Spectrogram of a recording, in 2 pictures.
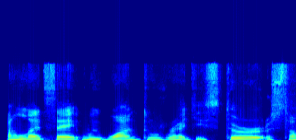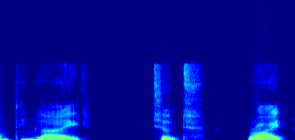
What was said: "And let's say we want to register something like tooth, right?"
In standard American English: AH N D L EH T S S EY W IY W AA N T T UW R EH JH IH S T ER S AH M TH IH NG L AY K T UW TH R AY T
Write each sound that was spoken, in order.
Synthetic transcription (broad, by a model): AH N L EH T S S EY W IY W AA N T T UW R EH JH IH S T ER S AH M TH IH NG L AY K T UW T R AY T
